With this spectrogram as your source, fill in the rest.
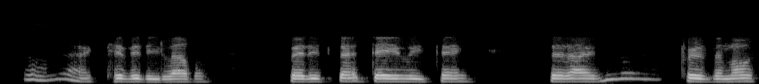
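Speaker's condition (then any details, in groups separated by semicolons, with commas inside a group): Parkinson's disease; speech sounds like mush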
